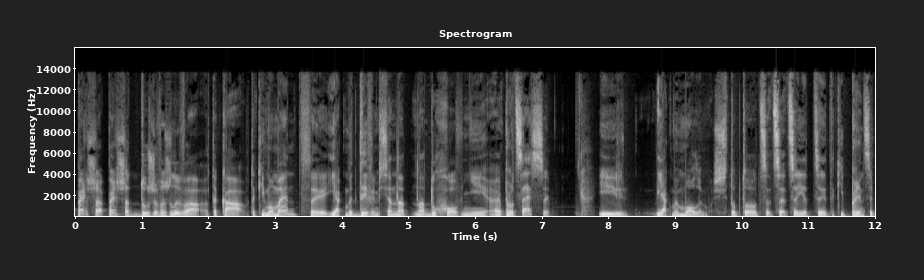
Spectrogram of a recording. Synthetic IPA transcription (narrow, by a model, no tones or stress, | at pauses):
pɛrʃɐpɛrʃɐd̪uʒɛʋɐʒlˠɪʋɐt̪ɐka̰t̪ɐkɪjmɔmɛnt̪jɐkmɪd̪ɪʋɪmsʲɐnɐnɐd̪uxɔwnʲipɾɔt̪sɛsɪ̰ | i | jɐkmɪmɔlˠɪmɔsʲt̪ɔpt̪ɔt̪sɛt̪sɛt̪sɛjɛt̪ɛjɛt̪ɐkɪjpɾɪnsɪp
